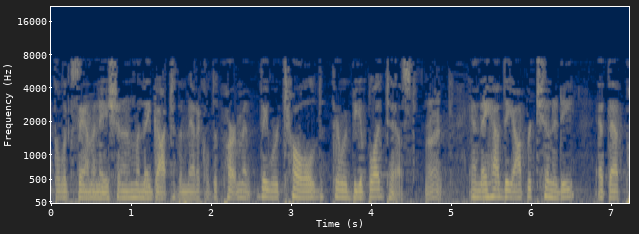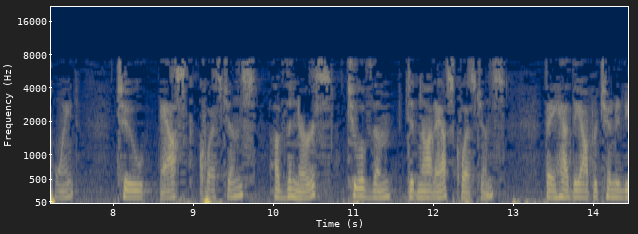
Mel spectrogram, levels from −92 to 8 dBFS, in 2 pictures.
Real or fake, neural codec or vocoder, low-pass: real; none; 7.2 kHz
